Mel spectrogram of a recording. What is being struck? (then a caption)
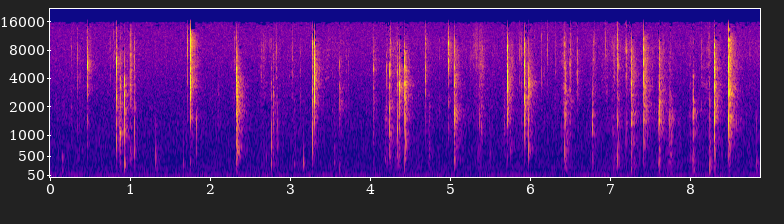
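Filled plastic pouch. A filled, brown-red plastic pouch of crystallized ginger is crinkled and squeezed with long nails. It makes a quiet, steady run of short, sharp, bright crackles and snaps. Each sound dies away almost at once over a faint low hum.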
